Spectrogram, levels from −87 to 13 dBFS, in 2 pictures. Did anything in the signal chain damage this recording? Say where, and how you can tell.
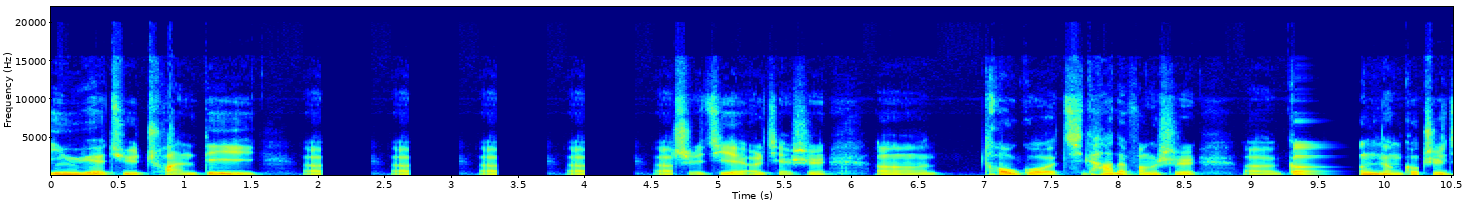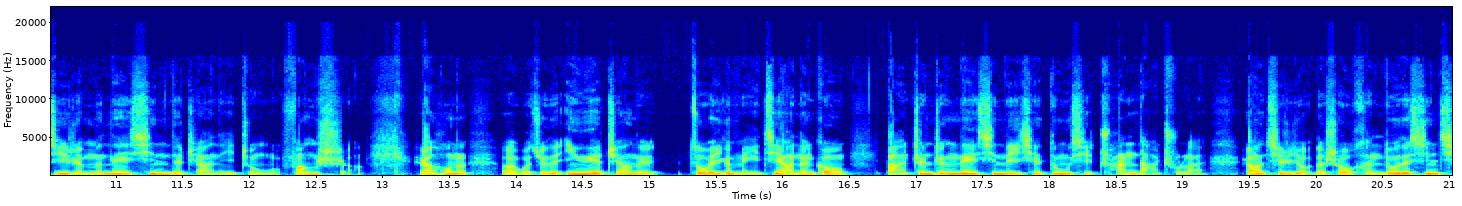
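Yes. A stutter with silent gaps sits at 2.03 to 4.66 s, at the playback or streaming stage. A 280 ms burst repeats four times on a 658 ms cycle, with about 378 ms of digital silence between repeats. This is likely a stalled stream replaying its last fragment on each retry, and the audio due in that span is lost.

A call audio freeze runs from 9.35 to 9.84 s, on the network side. For about 468 ms the last sound is stretched into a fading buzz or hiss, with a 60 ms stretch of silence. Speech then resumes where it stopped, so nothing is missing. This likely comes from delayed packets draining the jitter buffer, which adds 468 ms of delay.

A skip ahead follows at 10.24 to 10.27 s, also a network or jitter-buffer event. Roughly a tenth of a second of speech is dropped, and the two sides are joined almost directly with only a 9 ms fill. 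Later audio was already queued, so a stretch was dropped on the way or by the overflowing jitter buffer.

A jitter buffer slow-down comes straight after, from 10.40 to 11.33 s. Speech runs at 89% speed with unchanged pitch, sounding drawn out, as the receiver repeats single pitch periods to add 116 ms of reserve after the skip.

A jitter buffer speed-up spans 13.48 to 17.05 s. Speech plays at 114% speed at the same pitch and sounds hurried. The receiver is trimming short pitch-period pieces, roughly half a second in total, to cut an excess of buffered delay.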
